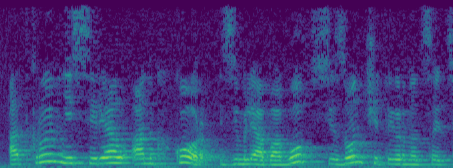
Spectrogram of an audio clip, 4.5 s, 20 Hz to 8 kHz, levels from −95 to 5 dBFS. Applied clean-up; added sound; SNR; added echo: none; none; none; none.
